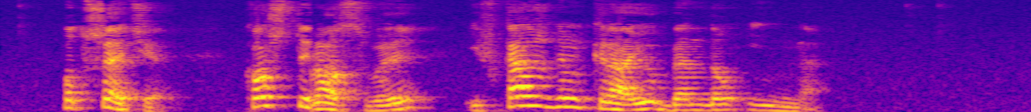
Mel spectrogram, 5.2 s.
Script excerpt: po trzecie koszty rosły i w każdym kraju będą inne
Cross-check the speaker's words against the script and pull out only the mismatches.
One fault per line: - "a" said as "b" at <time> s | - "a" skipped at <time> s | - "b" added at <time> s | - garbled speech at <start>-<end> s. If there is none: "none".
none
